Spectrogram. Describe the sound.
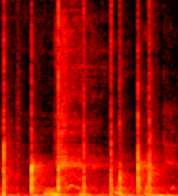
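A handful of sharp, irregular hand claps ring out, a few quick bursts of applause from a small group, with voices murmuring underneath between the claps.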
